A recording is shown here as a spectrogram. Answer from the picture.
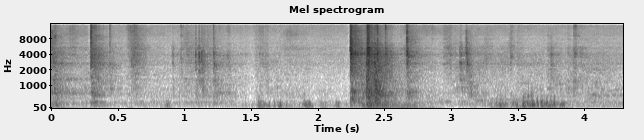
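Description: A door is opened partway from one side, one sharp clunk with a brief sliding rush, set against a low, murmuring background with soft scattered knocks before and after.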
